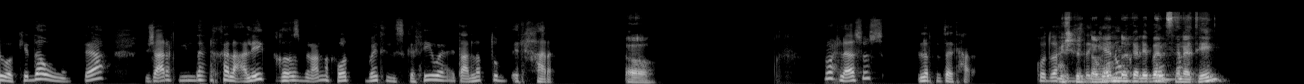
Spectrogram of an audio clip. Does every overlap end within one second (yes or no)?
no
